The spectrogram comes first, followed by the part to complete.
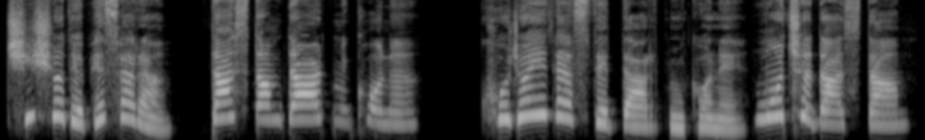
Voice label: Dialogue lesson Farsi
